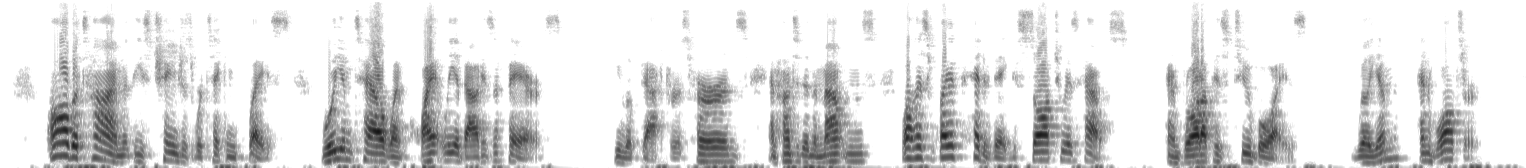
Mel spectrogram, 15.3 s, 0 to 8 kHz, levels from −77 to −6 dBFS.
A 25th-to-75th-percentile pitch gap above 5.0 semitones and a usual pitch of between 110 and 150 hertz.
Yes: wide, 5.4 semitones; low, 135 Hz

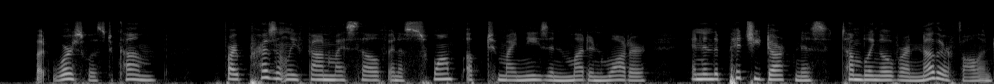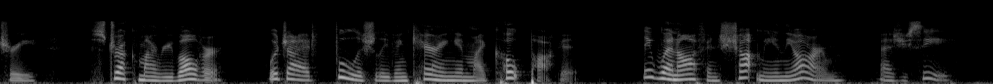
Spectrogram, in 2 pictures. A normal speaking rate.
Yes: average, 170 wpm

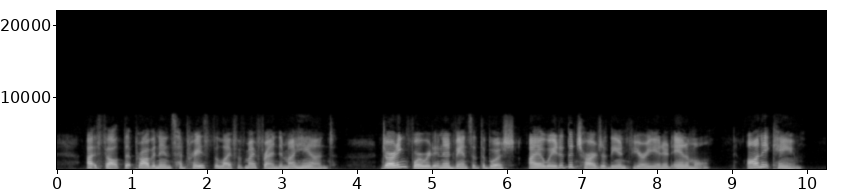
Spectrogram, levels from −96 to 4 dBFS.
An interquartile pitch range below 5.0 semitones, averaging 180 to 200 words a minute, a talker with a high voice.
Yes: narrow, 2.5 semitones; average, 185 wpm; high, 240 Hz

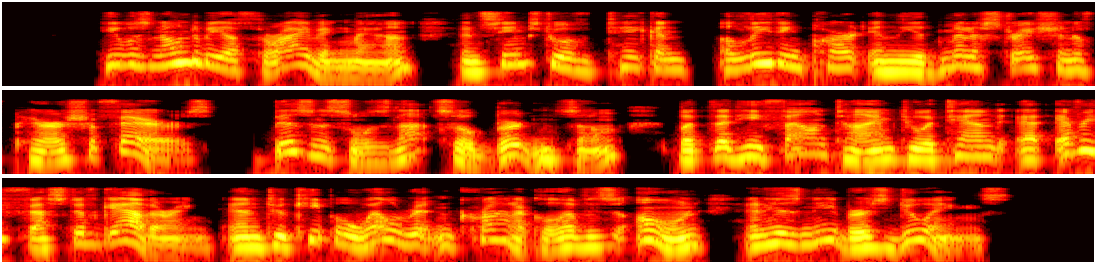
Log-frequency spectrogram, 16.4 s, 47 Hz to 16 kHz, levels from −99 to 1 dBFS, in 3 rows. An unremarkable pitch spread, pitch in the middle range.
No: wide, 6.7 semitones; medium, 155 Hz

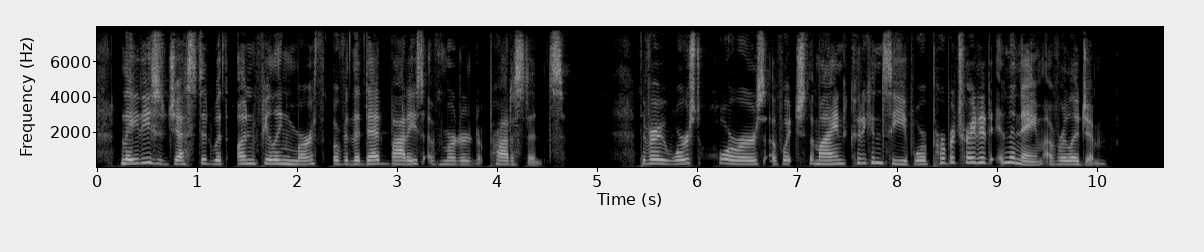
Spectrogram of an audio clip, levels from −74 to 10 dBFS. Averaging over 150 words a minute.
Yes: average, 165 wpm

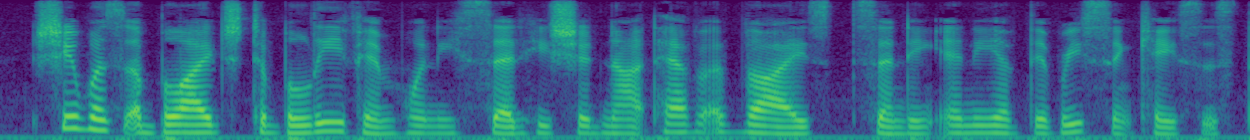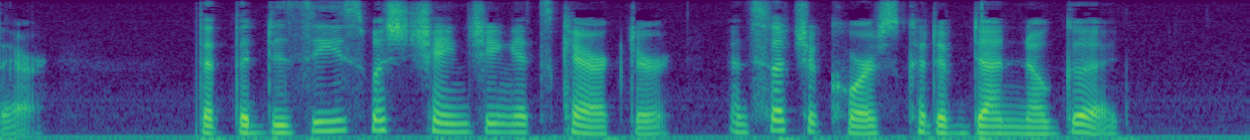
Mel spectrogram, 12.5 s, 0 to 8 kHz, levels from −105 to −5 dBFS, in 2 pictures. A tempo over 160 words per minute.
Yes: average, 180 wpm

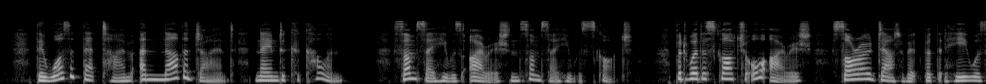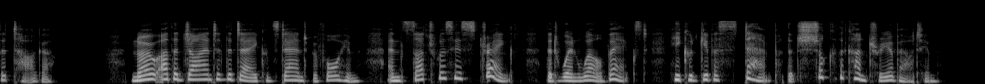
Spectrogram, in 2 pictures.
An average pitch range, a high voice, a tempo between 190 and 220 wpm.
No: wide, 6.1 semitones; high, 195 Hz; average, 195 wpm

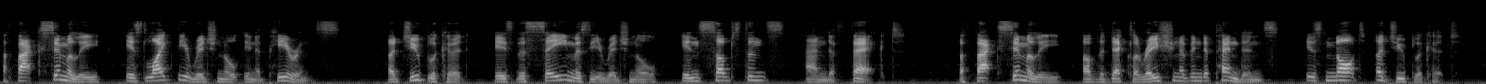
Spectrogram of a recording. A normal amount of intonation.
No: wide, 7.9 semitones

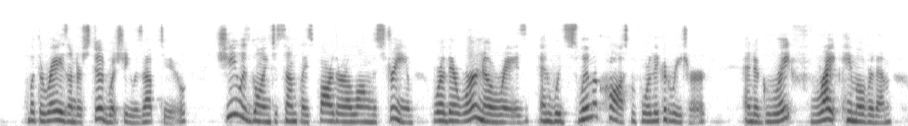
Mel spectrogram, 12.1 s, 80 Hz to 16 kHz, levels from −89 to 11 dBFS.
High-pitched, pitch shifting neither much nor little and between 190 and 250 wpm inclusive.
Yes: high, 225 Hz; average, 3.0 semitones; average, 200 wpm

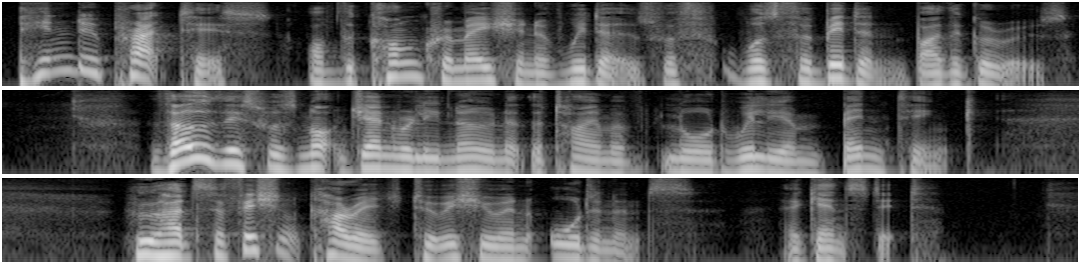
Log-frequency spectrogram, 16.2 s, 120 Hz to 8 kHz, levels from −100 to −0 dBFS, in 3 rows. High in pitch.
No: medium, 140 Hz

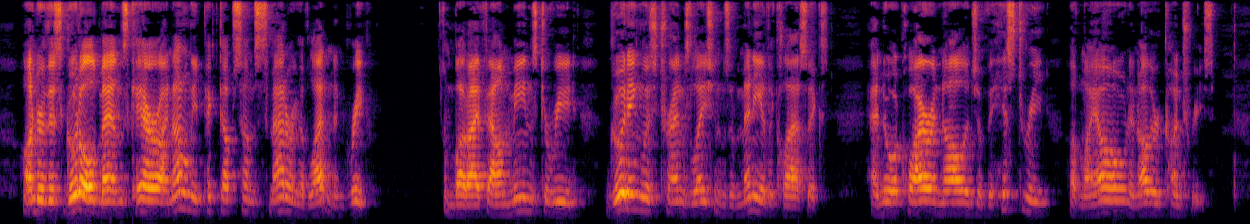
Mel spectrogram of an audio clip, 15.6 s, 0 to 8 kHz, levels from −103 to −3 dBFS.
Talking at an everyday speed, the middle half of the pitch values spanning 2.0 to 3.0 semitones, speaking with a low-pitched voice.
No: average, 175 wpm; narrow, 2.4 semitones; medium, 160 Hz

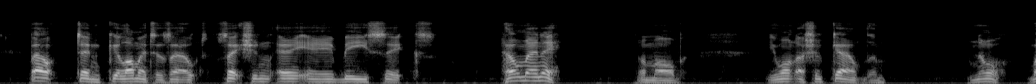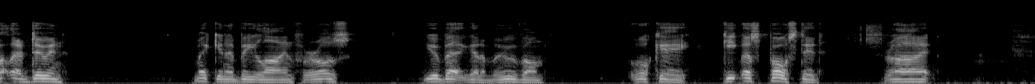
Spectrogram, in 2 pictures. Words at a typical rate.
No: slow, 105 wpm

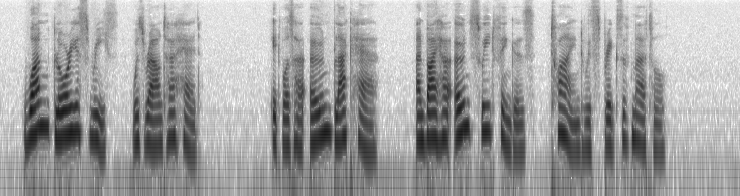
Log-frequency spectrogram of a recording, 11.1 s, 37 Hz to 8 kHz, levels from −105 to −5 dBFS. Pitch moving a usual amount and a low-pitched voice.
No: average, 4.7 semitones; medium, 170 Hz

